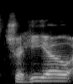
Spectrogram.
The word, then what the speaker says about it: Trujillo: I'm sure it's Trujillo. I'm I'm very sure that when I saw Metallica with him, they they pronounced it like that. But he's fine. from Mexico City. – All right, okay, yeah, the double L is pronounced that way.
